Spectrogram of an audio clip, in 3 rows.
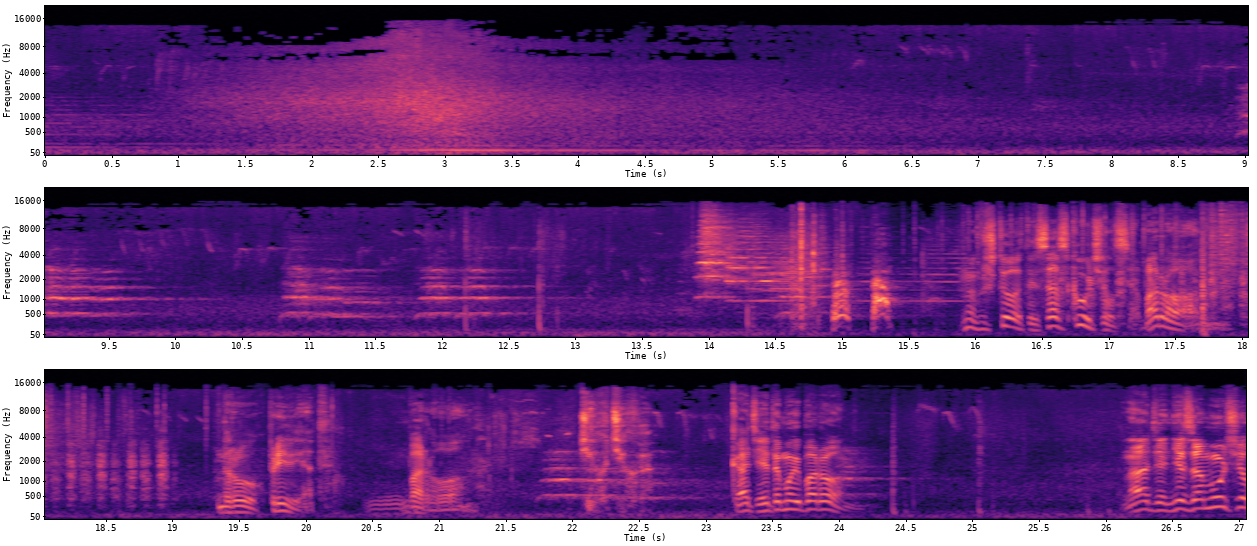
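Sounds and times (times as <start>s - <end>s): car driving past: 0.5s - 6.6s
dog panting: 16.8s - 19.4s.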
